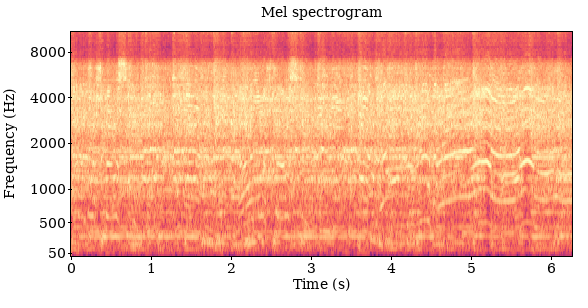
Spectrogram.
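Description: Acoustic guitar playing blues, plucked and strummed, with notes that glide up and down in pitch about two seconds in and again near the end.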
